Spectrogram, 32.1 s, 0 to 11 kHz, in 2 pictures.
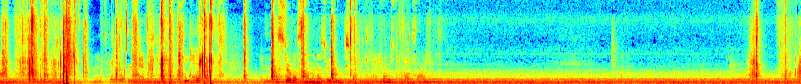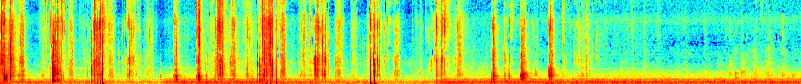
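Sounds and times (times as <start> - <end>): slime crackling and popping: 0.0 - 7.4, 15.6 - 28.0.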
